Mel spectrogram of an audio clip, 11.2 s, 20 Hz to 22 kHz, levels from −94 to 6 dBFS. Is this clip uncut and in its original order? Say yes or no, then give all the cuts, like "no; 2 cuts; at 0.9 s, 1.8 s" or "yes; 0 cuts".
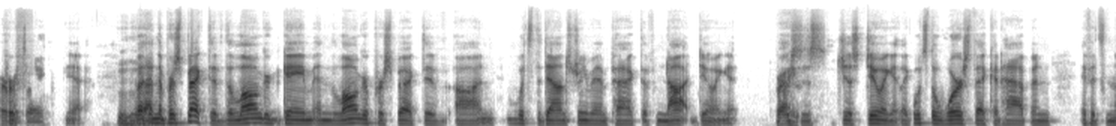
no; 1 cut; at 5.0 s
